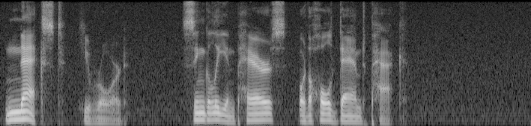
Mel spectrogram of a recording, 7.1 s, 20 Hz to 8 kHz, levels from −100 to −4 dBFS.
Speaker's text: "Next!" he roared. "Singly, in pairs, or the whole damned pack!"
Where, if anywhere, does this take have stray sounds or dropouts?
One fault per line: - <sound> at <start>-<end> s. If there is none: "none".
none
